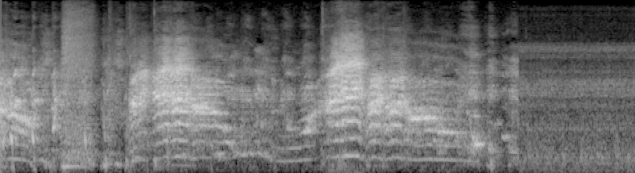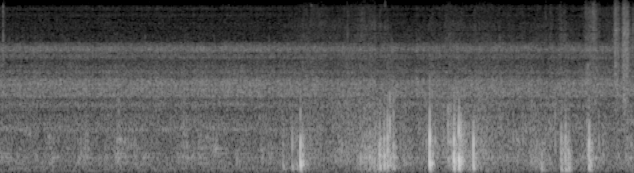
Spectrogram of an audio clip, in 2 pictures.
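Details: Domestic cat in a compilation of funny cats and kittens, giving two long, wavering, drawn-out yowls across the first five seconds. Near silence follows, with a steady faint tone and a few soft knocks and thumps.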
